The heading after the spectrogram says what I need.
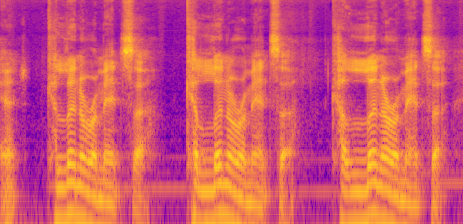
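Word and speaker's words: Culinaromancer: Kalinaromancer. Kalinaromancer. Kalinaromancer. From like culinary and then like necromancer, or mancer as in like a magician. So a magician of making food, right?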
